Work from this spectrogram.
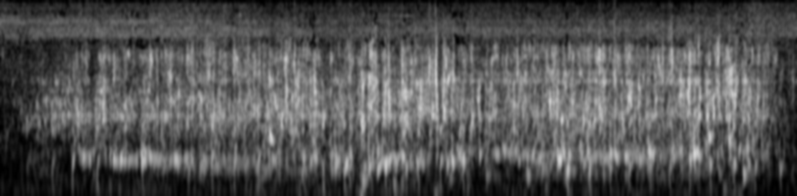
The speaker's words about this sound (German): Du schaust aus, wie, wie wenn du sehr durstig wärst. willst du was trinken? Soda Wasser. Ah, okay. Ich schenke dir was ein.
